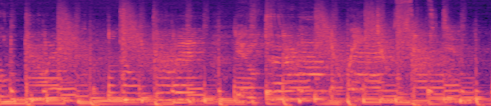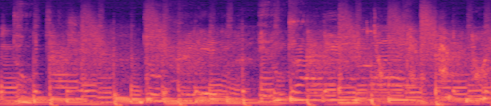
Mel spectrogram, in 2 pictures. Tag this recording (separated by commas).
Music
